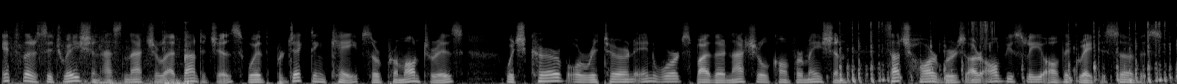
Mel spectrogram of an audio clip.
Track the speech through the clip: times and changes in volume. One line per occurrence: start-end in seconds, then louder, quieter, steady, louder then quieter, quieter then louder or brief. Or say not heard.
0.0-11.7 steady.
